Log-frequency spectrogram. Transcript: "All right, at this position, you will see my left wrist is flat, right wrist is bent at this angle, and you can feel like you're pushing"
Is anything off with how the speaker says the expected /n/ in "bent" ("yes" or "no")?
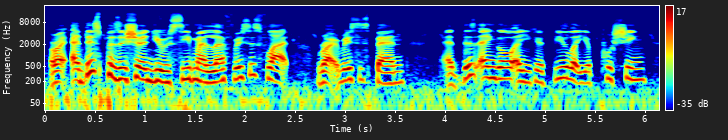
no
